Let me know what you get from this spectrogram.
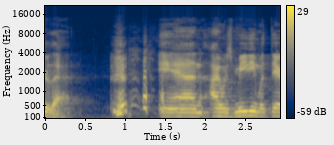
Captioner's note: laughter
